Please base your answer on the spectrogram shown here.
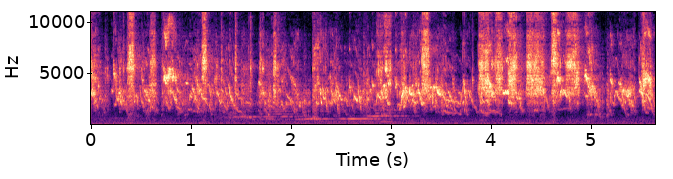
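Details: Breeding pair of budgerigars chattering continuously, a dense stream of high scratchy chirps and squawks with brief pauses, plus a faint low steady hum underneath.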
